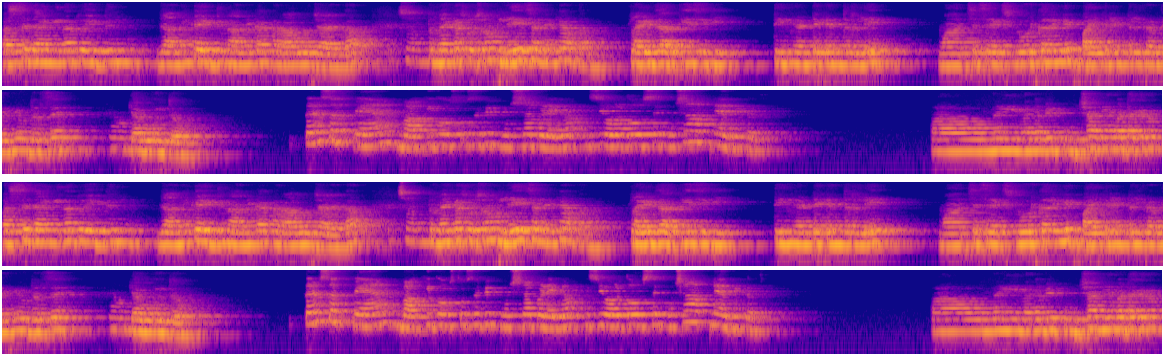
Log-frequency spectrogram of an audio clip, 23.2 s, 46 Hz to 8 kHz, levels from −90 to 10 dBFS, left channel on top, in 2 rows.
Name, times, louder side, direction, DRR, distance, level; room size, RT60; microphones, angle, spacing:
voice 1, 0.0-3.6 4.3-6.0 6.3-7.3 7.7-8.8 9.4-12.3 12.9-13.5 20.9-23.1, right 1 dB, 85° left, -6 dB, 1.0 m, -18 dB
voice 2, 4.0-4.3 12.7-13.0 14.6-19.2, right 2 dB, 55° right, 3 dB, 0.3 m, -24 dB
3.8 x 2.0 x 2.2 m, 0.91 s
head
